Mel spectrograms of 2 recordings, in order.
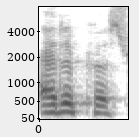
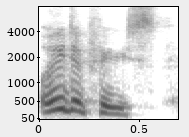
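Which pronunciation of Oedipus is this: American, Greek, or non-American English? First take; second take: American; Greek. First: The name is said with an American pronunciation. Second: The name is said with a Greek pronunciation. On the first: This is how people in the States say it. The speaker calls it wrong. "when I come and gig in the States, people say, oh, you know, we say Oedipus wrong" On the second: This is how it is said in Greek. The speaker calls it right. "the Greek is Oedipus"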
